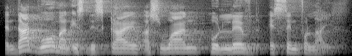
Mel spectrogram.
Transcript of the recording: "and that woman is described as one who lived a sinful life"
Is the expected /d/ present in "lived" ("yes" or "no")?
yes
